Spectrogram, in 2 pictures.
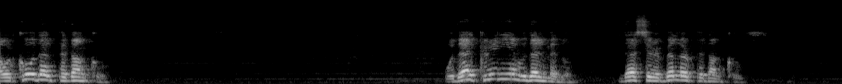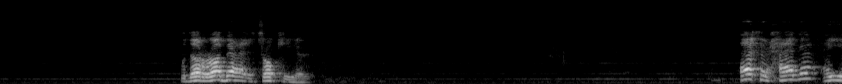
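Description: A middle-aged man speaks calmly through an online call, pausing between phrases.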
